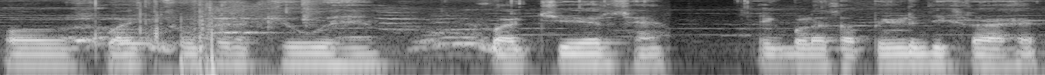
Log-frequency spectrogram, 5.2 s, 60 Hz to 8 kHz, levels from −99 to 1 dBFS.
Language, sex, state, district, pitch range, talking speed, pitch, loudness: Hindi, male, Bihar, West Champaran, 115-120 Hz, 170 wpm, 120 Hz, -20 LUFS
